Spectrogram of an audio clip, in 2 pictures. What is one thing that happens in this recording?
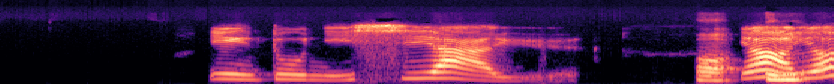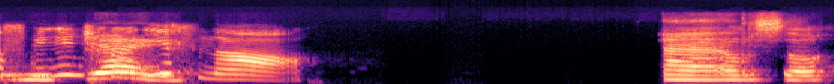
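A woman speaks clearly and calmly, heard over an online call.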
